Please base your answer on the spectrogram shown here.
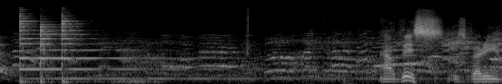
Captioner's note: bell ringing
